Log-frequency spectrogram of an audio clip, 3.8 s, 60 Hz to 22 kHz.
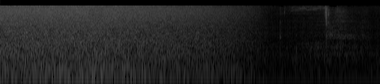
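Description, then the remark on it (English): A steady, loud wash of perfect pink noise test signal, played after an EQ preset that makes the system flat, an even full-range hiss like static or surf, runs alone for a couple of seconds, then fades out to near silence with a faint low hum. “And somewhere in here, in about 5 more seconds, it's going to switch over to perfect pink noise.”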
